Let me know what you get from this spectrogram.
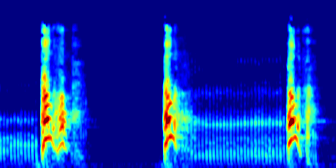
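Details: Chloe, a feisty Yorkshire Terrier puppy, barks angrily: three short, high yaps about one and a half seconds apart, with a thin, steady growl running between the second and third.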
